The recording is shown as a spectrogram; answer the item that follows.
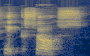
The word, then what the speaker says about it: Hyksos: back at Egypt's history they pronounced heka hassut as hicksos with the Greek ending so we now know them as the hixels but so for example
